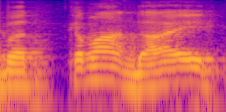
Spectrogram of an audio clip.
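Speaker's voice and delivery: ordinary talk, nothing marked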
